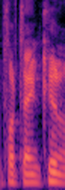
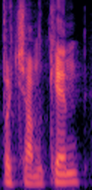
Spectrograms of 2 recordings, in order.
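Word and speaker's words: Potemkin: Yeah, but Potmpenkin, we definitely call Potmpenkin Potmpkin on purpose, not Pachumpkin, which is the actual pronunciation of the name.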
